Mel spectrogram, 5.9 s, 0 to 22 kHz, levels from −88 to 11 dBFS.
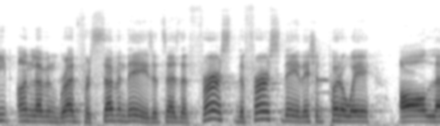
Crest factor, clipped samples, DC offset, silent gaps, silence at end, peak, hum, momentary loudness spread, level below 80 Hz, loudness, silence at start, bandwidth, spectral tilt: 14 dB; under 0.1%; under 0.1%; none; 0 s; -4 dBFS; none; 9 LU; -56 dBFS; -19 LUFS; 0 s; 10.5 kHz; -6 dB/octave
